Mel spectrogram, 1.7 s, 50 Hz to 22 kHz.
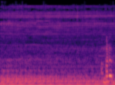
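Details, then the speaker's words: Lexus GS300 with big-turbo 2JZ, started after long storage under car cover: steady even low rumble idle; started right up, sounds good (later drive feels loose, suspected loose rear axles). "oh man she started right up look at that sounds good man"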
